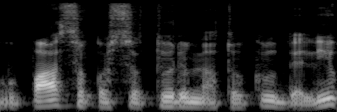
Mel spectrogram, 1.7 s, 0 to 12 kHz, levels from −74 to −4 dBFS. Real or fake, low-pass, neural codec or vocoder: fake; 10.8 kHz; codec, 44.1 kHz, 7.8 kbps, Pupu-Codec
